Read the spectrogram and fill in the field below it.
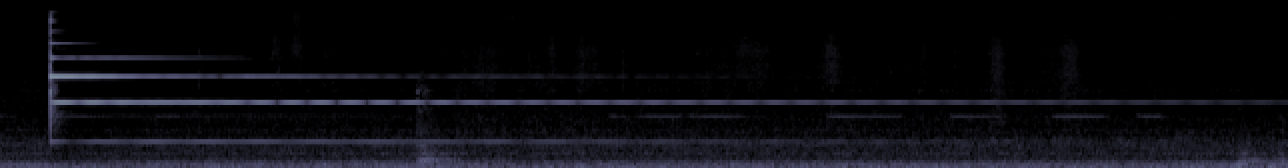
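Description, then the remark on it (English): A single meditation bell is struck once, ringing with clear, steady harmonic tones that shimmer and slowly decay over more than ten seconds, with faint background noise beneath. “So as we sit here and relax, we're going to listen to a few sounds of the bell.”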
